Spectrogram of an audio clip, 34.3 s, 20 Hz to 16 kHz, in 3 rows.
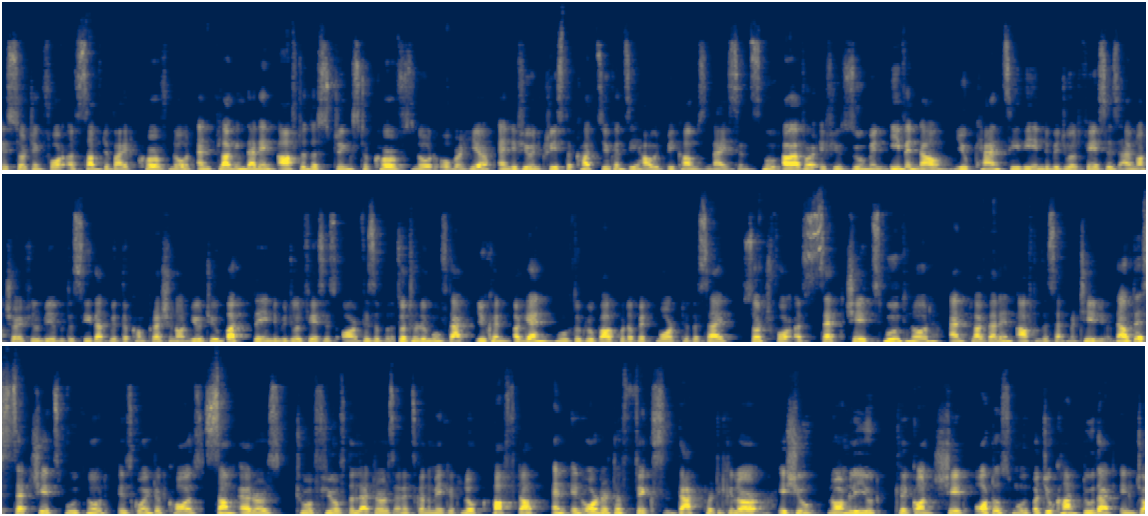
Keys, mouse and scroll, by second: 5.4 click, 7.9-8.3 shift+middle drag, 8.3 scroll up 2, 8.8-9.3 shift+middle drag, 14.6-15.3 scroll down 1, 15.3-16.1 scroll down 3, 15.3-16.1 middle drag, 16.1-16.4 scroll up 2, 16.5 click, 17.5 middle click, 18.4 shift+a, 22.7 click, 24.5-24.8 middle drag, 24.8-25.3 scroll down 3, 25.3-25.7 scroll up 1, 25.8-26.2 shift+middle drag, 26.3-26.6 scroll up 1, 28.3-29.3 middle drag, 31.5-32.4 scroll up 2, 33.1-33.5 scroll down 1, 34.2 middle click.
